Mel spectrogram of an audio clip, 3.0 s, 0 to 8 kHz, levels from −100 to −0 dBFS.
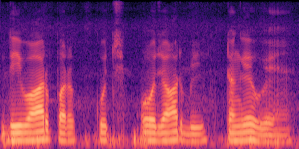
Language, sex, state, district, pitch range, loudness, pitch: Hindi, male, Uttar Pradesh, Saharanpur, 105-120 Hz, -20 LUFS, 115 Hz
